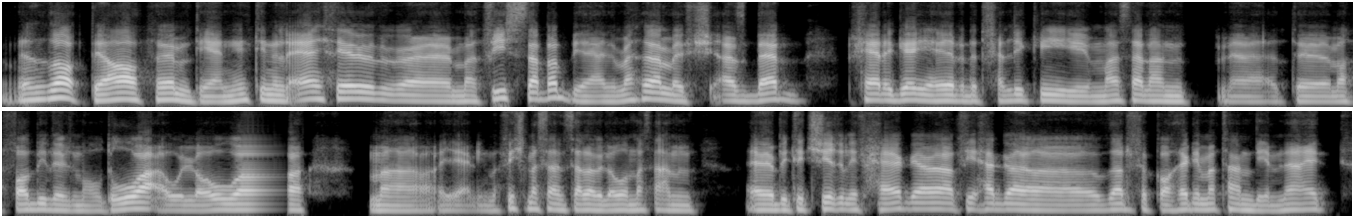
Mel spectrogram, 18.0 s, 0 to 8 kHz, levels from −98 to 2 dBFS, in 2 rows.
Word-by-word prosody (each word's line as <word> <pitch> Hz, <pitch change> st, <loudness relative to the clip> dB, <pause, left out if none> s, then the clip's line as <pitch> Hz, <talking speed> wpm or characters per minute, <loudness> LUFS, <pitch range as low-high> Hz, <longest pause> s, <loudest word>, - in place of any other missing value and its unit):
بالضبط، 150 Hz, +2 st, +2 dB
آه 145 Hz, +3 st, +7 dB
فهمت 140 Hz, -5 st, 0 dB
يعني 105 Hz, +3 st, 0 dB
أنتِ 135 Hz, +1 st, -5 dB
من 125 Hz, -, +1 dB
الآخر 155 Hz, +4 st, +4 dB, 0.5 s
ما 110 Hz, +1 st, -2 dB
فيش 160 Hz, +10 st, -1 dB
سبب 155 Hz, 0 st, +1 dB
يعني 110 Hz, -1 st, -3 dB
مثلًا 135 Hz, +5 st, +2 dB
ما 125 Hz, -5 st, 0 dB
فيش 110 Hz, -, -5 dB
أسباب 125 Hz, +2 st, 0 dB, 0.3 s
خارجية 135 Hz, -1 st, +2 dB, 0.2 s
هي 120 Hz, +1 st, +3 dB
اللي 120 Hz, -1 st, 0 dB
بتخلّيكِ 115 Hz, +2 st, -5 dB, 0.3 s
مثلًا 115 Hz, 0 st, -2 dB, 0.7 s
تنفّضي 110 Hz, +3 st, -2 dB
للموضوع 115 Hz, +5 st, +1 dB
أو 110 Hz, -, -2 dB
اللي 110 Hz, 0 st, -2 dB
هو 120 Hz, +1 st, +1 dB, 0.6 s
ما 105 Hz, -1 st, -2 dB
يعني 110 Hz, -1 st, -6 dB
ما 105 Hz, +1 st, -10 dB
فيش 130 Hz, +6 st, -5 dB
مثلًا 125 Hz, -2 st, -2 dB
سبب 120 Hz, 0 st, 0 dB
اللي 110 Hz, 0 st, -1 dB
هو 115 Hz, 0 st, +1 dB
مثلًا 110 Hz, -2 st, -4 dB, 0.4 s
آآ، 115 Hz, 0 st, +3 dB
بتتشغلي 120 Hz, +2 st, -1 dB
في -, -, -13 dB
حاجة 135 Hz, +1 st, +2 dB
في 130 Hz, 0 st, -6 dB
حاجة 125 Hz, 0 st, 0 dB, 0.6 s
ظرف 120 Hz, 0 st, -3 dB
قاهري 120 Hz, +3 st, -1 dB
مثلًا 125 Hz, -1 st, -2 dB
بيمنعِك، 125 Hz, +4 st, -2 dB
120 Hz, 145 wpm, -23 LUFS, 110-130 Hz, 0.7 s, آه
